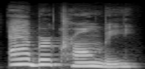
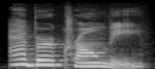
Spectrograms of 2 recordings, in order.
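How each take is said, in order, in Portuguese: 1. Ela é dita com sotaque nativo do inglês. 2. Ela é dita com sotaque nativo do inglês.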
